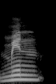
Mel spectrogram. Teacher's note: আমি মিম বললাম না, মিন বললাম, নুন সেকেন্ড পড়লাম। মিম, নুন, জের মিন, বা, আইন জবর বা, মিম, বা, দাল জের দি, মিম বাদি।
